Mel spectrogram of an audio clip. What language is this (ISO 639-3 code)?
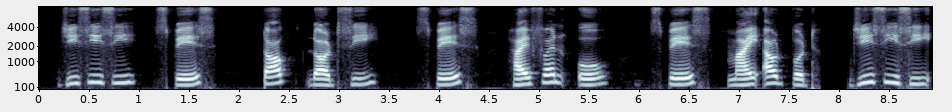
hin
